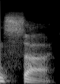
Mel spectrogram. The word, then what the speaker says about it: Suh: I think there will be a very good rookie class, but Justin Chu. Is that how you say his name? Chu? – Nope, definitely not. Justin Suh. Justin Suh, folks.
